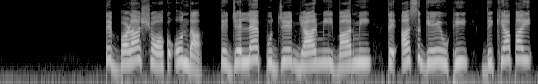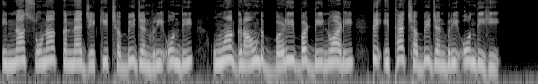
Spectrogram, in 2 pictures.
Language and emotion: Dogri, neutral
